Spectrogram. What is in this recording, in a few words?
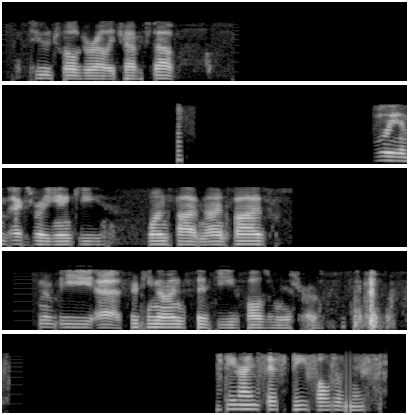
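Police Northeast District Disp, radio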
